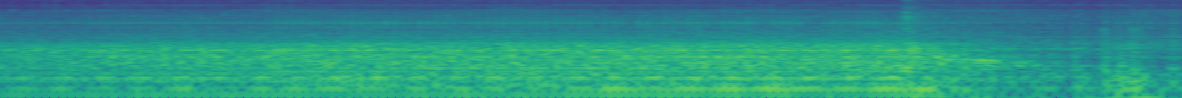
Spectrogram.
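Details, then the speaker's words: Aqua washing machine spin dryer after repairing chewed, broken wires on the switch feeding the spin motor: steady smooth motor drone, then winding down. Spins normally again. "Nah, udah ya, dia mau muter ya."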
